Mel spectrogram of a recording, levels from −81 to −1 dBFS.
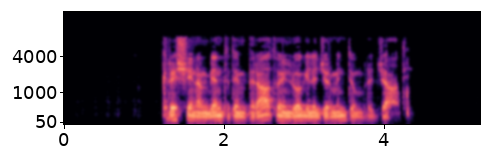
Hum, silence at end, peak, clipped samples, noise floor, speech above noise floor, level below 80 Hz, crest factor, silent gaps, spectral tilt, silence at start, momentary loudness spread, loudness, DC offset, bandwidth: none; 0.9 s; -2 dBFS; under 0.1%; -78 dBFS; 59 dB; -52 dBFS; 18 dB; none; -5 dB/octave; 1.25 s; 11 LU; -19 LUFS; under 0.1%; 7.8 kHz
